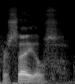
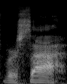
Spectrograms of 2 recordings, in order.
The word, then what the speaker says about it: Versailles: it hadn't heard and paid attention to the pronunciation so I've talked for 45 minutes about for sales tell them how great it was you know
